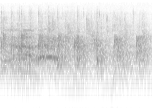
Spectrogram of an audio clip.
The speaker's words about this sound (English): So, not really. Not that many people clap, so I don't know.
